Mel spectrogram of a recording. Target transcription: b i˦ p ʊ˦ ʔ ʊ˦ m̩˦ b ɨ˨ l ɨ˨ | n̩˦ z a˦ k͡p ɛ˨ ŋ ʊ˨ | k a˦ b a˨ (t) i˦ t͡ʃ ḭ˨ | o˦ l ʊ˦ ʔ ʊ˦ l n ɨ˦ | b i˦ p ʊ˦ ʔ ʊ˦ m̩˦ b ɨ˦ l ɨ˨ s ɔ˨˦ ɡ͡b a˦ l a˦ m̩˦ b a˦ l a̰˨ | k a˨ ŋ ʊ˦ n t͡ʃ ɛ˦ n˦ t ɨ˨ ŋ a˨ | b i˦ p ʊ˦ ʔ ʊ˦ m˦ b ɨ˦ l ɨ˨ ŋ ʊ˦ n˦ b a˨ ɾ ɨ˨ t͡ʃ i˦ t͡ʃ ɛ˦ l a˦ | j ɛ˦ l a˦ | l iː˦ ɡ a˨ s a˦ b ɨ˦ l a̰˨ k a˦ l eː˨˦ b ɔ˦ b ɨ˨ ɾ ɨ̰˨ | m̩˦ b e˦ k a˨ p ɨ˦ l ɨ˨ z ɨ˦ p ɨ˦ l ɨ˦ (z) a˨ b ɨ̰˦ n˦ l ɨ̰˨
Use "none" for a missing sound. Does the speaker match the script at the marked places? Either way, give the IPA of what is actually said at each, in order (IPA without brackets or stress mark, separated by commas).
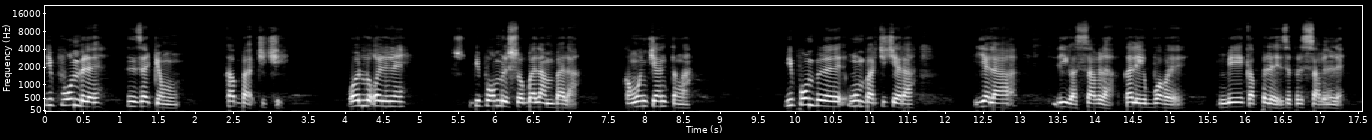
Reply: t͡ʃ, s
